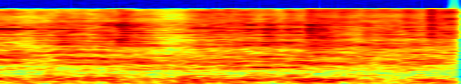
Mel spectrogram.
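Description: Steady rain falling on a street: an even hiss with a low, uneven rumble beneath it.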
